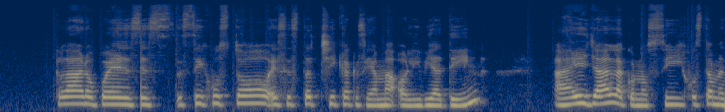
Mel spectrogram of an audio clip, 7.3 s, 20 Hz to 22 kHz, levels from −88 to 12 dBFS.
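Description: A CD skip at 1.41 s, just before "sí justo es esta": a knock or disc flaw threw the laser onto a different turn of the spiral, so playback mutes for roughly 10 ms, ticks, and resumes the speech from a displaced point.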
